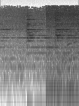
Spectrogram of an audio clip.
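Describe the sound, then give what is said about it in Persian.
A small restored locomotive, Dan Markoff's Eureka from Nevada, runs at a railroad festival, giving off a steady broad hiss, and a heavier low rumble swells in partway through. No one speaks. “یکی از لذت‌های مخصوص جشنواره راهن علاوه بر همه قطارهای دورانگ و سیلورتون، یورکای دن مارکوف از نوادا.”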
